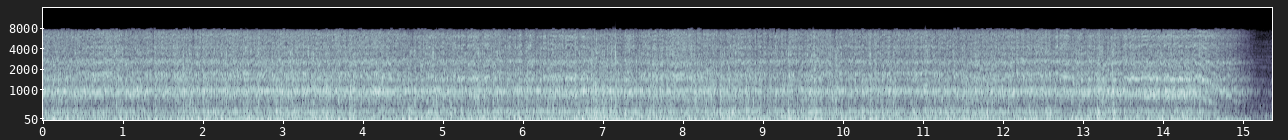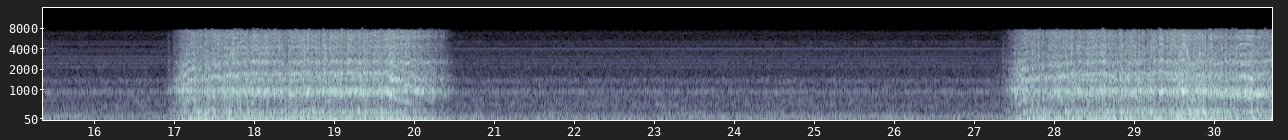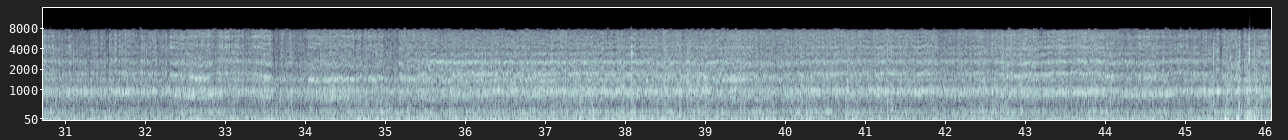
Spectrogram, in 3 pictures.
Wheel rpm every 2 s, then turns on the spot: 220, 240, 220, 220, 230, 230, 220, 70, 70, 210, 20, 0, 0, 30, 210, 220, 220, 200, 190, 190, 220, 230, 230.
none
